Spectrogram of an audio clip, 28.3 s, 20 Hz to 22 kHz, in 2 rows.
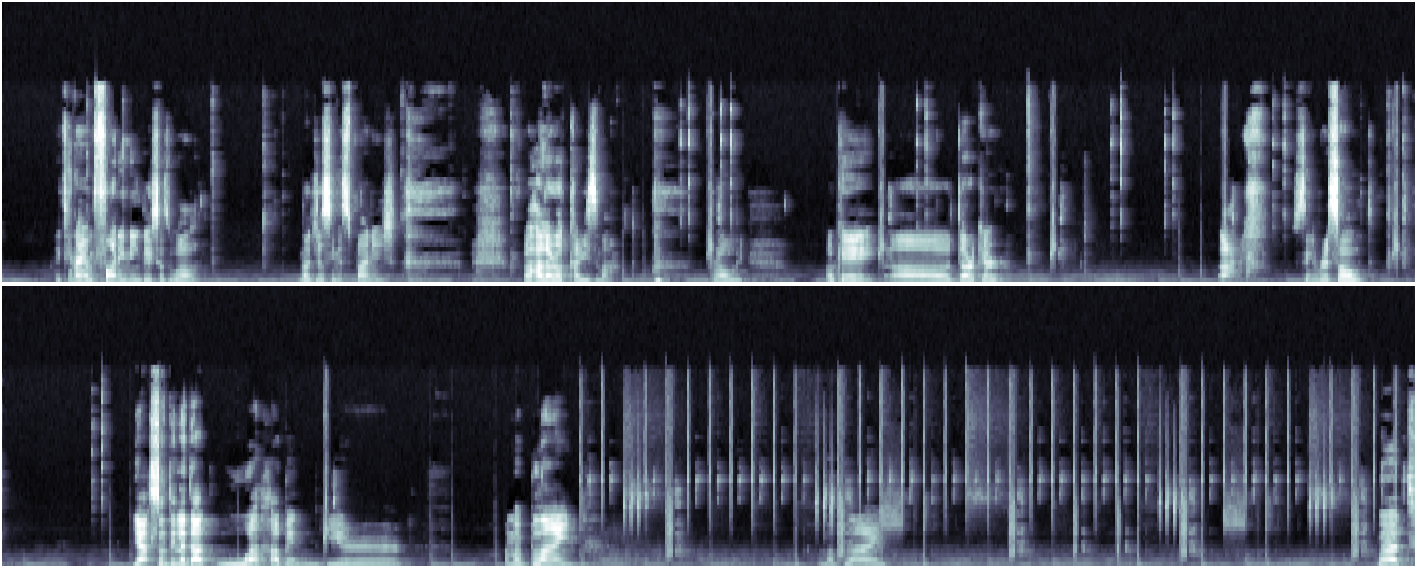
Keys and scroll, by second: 0.5-3.8 typing, 4.5 super+s, 5.1 alt+shift+f, 5.4 super+s, 10.4 super+s, 13.6 BackSpace, 14.0 super+s.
